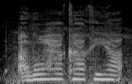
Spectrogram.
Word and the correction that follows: aloha kakahiaka: Gotta pronounce it correctly. Aloha kakahiaka.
